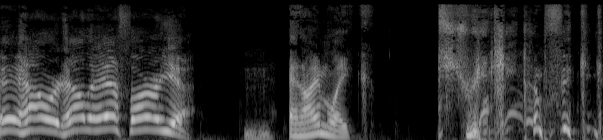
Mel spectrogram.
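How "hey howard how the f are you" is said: loud, high, booming shout at full volume. Retell how a player came out of the shower room and greeted you, imitating his very loud shout. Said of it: "as loud as he can possibly say it".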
